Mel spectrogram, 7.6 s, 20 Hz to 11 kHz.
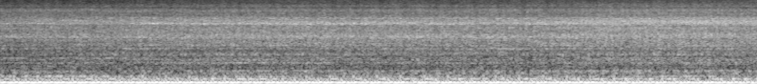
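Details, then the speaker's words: LS1 V8 in a 1951 Chevrolet custom on Holley Terminator X Max, cold first-start idle; deep, uneven lope that gradually evens out. Cause unknown, owner guesses wake-up mode; the secondary throttle blades seem to open late. "But but yeah, so she goes, it is starting to even out a bit. Not sure what's going on. Might be in it sort of wake up mode."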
